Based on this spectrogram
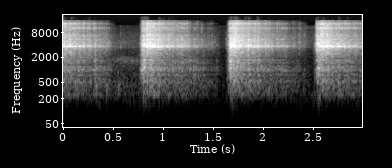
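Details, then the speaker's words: Subaru EJ205 turbo DOHC engine during reseal, timing-belt idler pulley removed and hand-spun: gritty, rocky grinding over about three spins fading out, among the worst bearings. Worn idler pulley bearing. "You can hear there's a lot of, I don't even have to get that up to the mic. A lot of noise in that bearing."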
